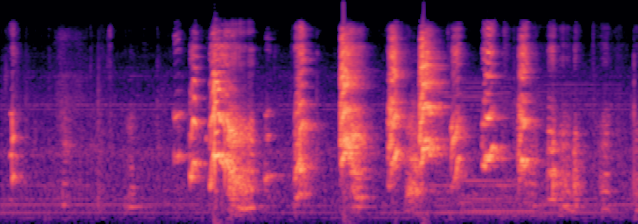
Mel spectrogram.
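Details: Olde English Bulldogge puppies from the Hank X Grace litter, three weeks old: a burst of high, noisy yips and squeals in quick succession, growing louder after the first two seconds, with faint quieter whimpers before.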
